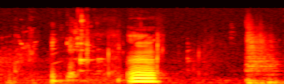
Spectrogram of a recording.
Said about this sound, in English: But after I take a sip of coffee, I usually always have to take a sip of water because I'm scared that it's going to stain my teeth and I'll look like one of them fucking dirty Brits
